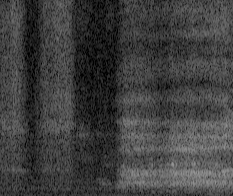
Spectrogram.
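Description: A quiet pause with faint room tone, then a little over a second in a long, breathy exhale close to the microphone.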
